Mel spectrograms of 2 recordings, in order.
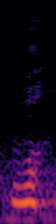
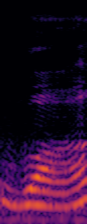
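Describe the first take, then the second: First: The consonant is said alone, without a vowel. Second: A vowel sound follows the consonant. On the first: The speaker calls it right. "it is w" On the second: The speaker calls it wrong. "It is not wa"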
